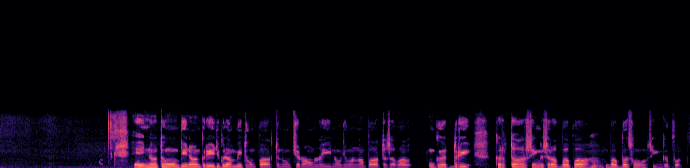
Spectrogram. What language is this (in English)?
Punjabi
